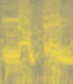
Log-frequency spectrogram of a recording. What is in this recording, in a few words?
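"nothing", male; hl2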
